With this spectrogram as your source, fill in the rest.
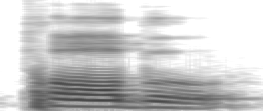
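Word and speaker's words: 東武: So it's like to. You don't say mu in this case. It gets upgraded to the sound becomes harder. It's not M anymore. It becomes a B. So Tobu.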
